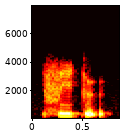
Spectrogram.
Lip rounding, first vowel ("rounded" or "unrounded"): unrounded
